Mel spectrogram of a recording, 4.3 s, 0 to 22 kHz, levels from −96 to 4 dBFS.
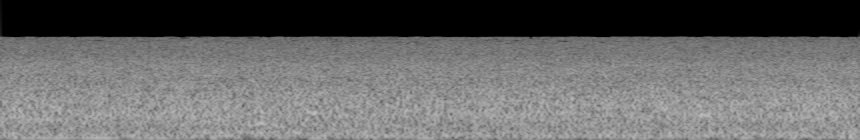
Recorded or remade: recorded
